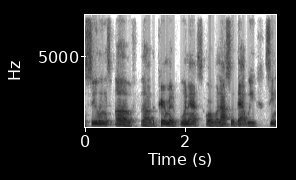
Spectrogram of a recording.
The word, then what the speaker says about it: Unas: So we could look at this pyramid of Unas, or Wanasa. I'm proposing Wanasa as the pronunciation.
